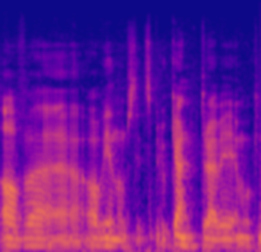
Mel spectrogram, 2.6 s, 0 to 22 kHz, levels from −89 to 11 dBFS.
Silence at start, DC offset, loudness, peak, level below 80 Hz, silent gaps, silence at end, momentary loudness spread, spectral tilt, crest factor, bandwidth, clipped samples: 0 s; under 0.1%; -25 LUFS; -2 dBFS; -50 dBFS; none; 0 s; 6 LU; -6 dB/octave; 22 dB; 15 kHz; under 0.1%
